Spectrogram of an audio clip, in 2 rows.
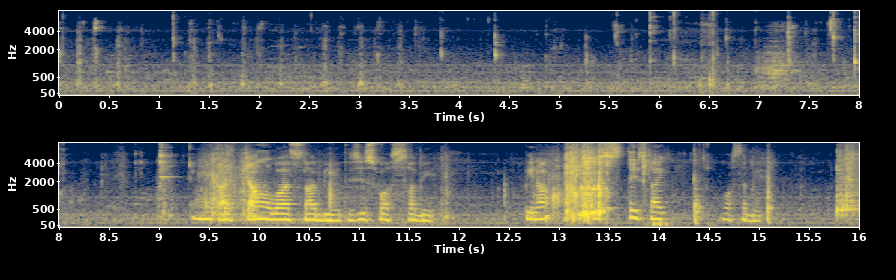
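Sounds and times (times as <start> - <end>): soft chewing: 0.0 - 9.4.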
